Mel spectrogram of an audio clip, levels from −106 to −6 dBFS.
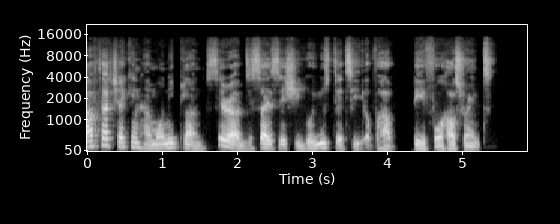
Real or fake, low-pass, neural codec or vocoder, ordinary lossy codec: real; 14.4 kHz; none; none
